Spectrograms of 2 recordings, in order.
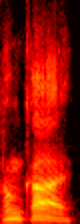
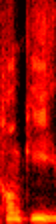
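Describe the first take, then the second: First: The second syllable sounds like 'kye'. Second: The second syllable sounds like 'key'. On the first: The speaker calls it right. "but it's Hunkai" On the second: The speaker calls it wrong. "It looks like it says Hunky"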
